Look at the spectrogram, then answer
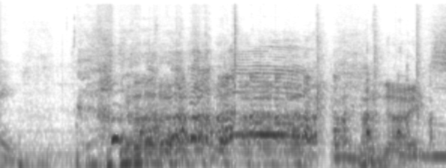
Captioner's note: all laugh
